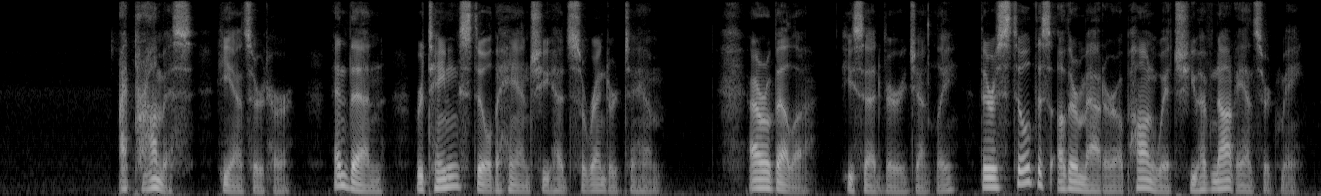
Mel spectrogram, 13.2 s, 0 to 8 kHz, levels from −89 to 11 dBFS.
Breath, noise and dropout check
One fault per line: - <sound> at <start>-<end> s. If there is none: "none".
none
